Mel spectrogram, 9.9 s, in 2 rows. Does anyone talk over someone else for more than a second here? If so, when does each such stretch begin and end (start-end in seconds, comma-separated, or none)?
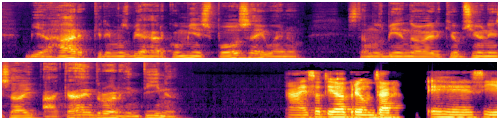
none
